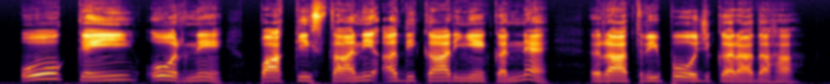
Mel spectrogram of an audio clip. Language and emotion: Dogri, neutral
